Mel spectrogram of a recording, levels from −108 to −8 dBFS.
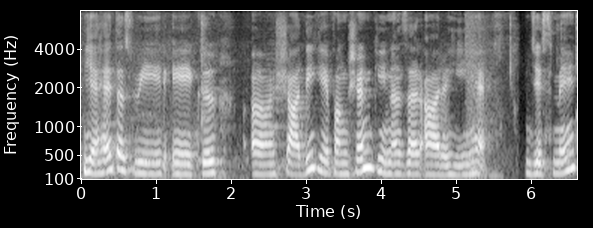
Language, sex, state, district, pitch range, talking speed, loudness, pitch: Hindi, female, Haryana, Charkhi Dadri, 180-210 Hz, 120 wpm, -17 LUFS, 185 Hz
